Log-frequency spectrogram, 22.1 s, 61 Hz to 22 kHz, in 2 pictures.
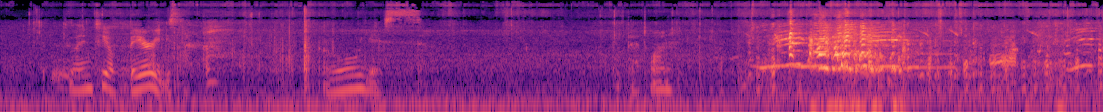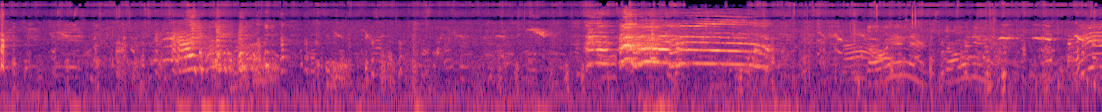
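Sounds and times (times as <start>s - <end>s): rooster crowing: 16.9s - 18.9s.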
